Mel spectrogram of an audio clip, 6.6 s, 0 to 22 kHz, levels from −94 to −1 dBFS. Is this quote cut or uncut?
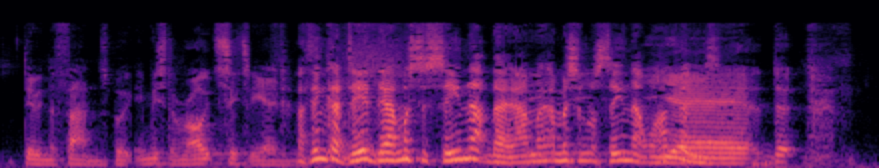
cut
